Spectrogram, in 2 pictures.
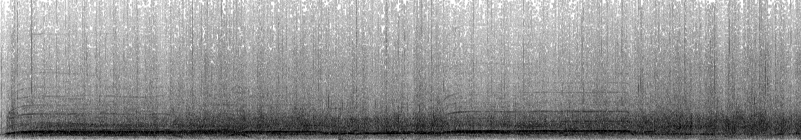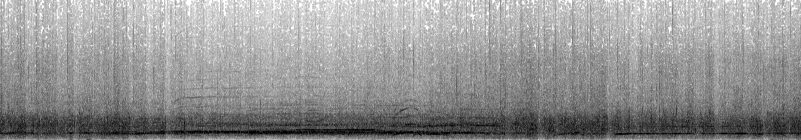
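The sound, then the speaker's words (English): An audience at a live stage show applauds and whoops to welcome a performer. Thick, sustained clapping runs throughout, with repeated high whoops and cheers rising above it. “Please welcome to the stage and make wonderful, woohooing, groundling, extraordinary, guilty feminist noises.”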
